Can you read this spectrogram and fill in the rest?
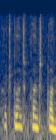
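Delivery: soft, high, repeated urging; a hushed re-enacted scramble to get away; urgent hurrying. Papa chasing from behind, hushed urgent hurrying.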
